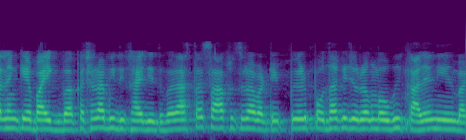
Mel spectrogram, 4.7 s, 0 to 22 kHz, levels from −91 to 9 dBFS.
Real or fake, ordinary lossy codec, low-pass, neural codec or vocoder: real; AAC, 32 kbps; 7.2 kHz; none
